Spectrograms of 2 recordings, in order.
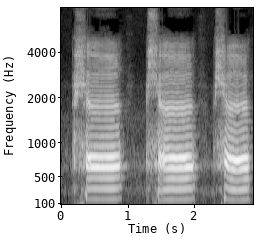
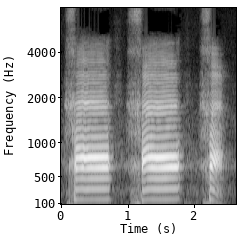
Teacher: ha kecil yang harusnya kita lafalkan dengan karakteristik berbisik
